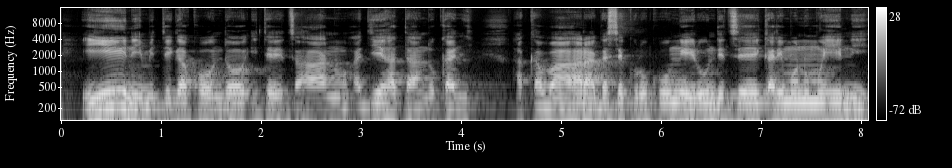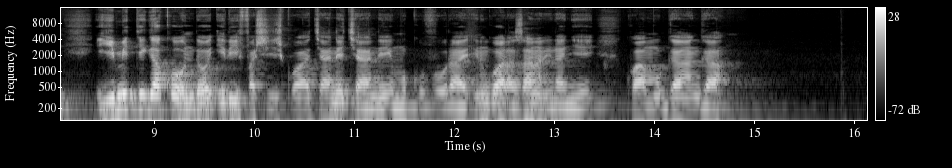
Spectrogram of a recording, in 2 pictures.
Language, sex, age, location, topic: Kinyarwanda, male, 25-35, Huye, health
